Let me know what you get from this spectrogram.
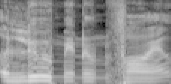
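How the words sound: It is said in an American accent.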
